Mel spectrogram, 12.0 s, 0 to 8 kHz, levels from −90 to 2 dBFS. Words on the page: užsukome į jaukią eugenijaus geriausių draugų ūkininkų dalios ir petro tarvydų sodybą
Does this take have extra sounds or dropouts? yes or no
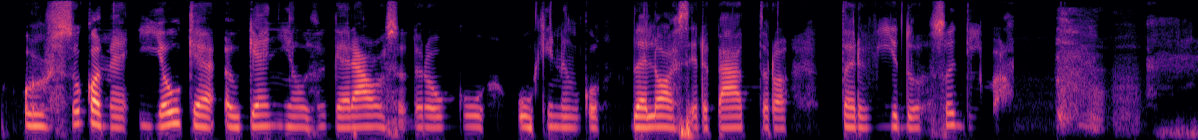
yes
